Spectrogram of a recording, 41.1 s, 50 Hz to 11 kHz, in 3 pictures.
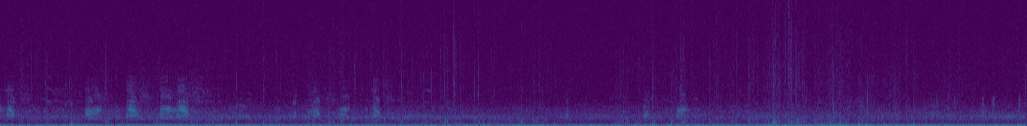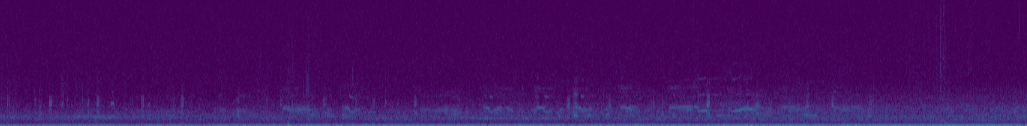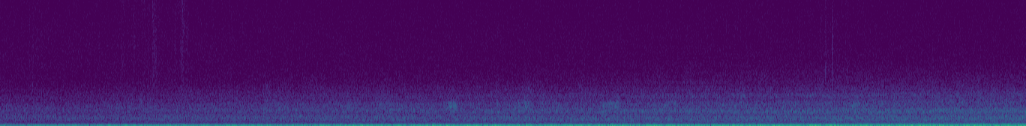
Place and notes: Moorlinse, Berlin Buch - near the pond, ambience
00:19 Moorlinse, Berlin Buch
